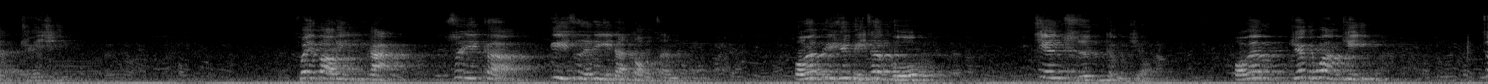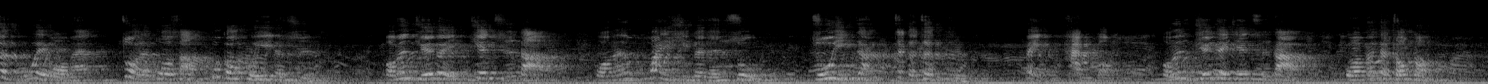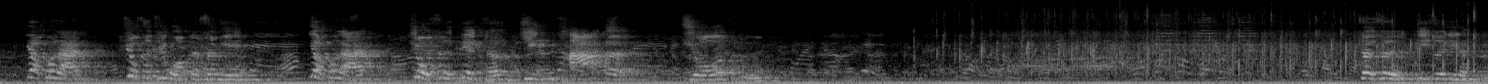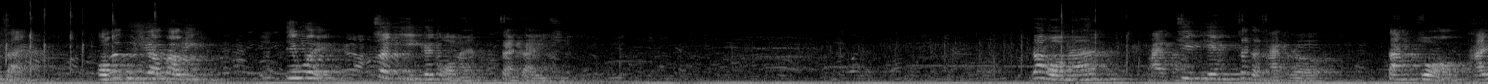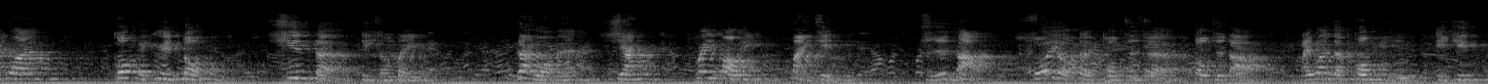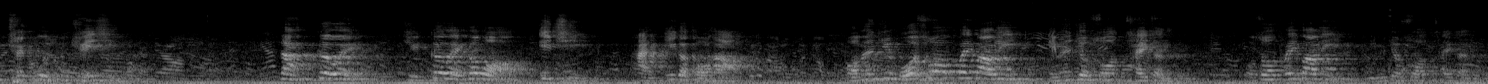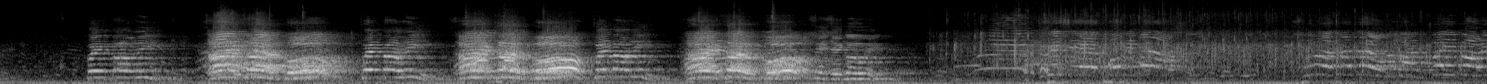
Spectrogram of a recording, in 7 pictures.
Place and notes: Ketagalan Boulevard, Zhongzheng District - Protest Speech
Protest Speech, The assassination of the former president who is professor of speech, Sony PCM D50 + Soundman OKM II
Taipei City, Taiwan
